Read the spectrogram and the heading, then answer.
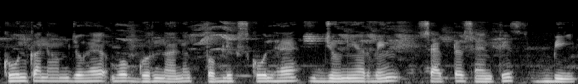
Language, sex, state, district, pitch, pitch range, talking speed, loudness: Hindi, male, Chandigarh, Chandigarh, 145 Hz, 140-155 Hz, 175 wpm, -15 LUFS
